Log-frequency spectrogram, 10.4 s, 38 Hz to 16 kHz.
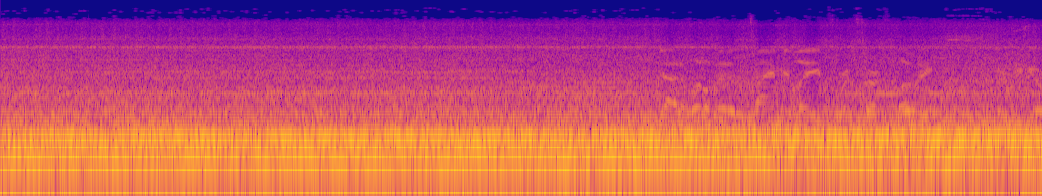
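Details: Kaeser DS200 150 HP air-cooled rotary screw compressor, 460 V three-phase, built 1990, 47,597 load and 56,834 run hours, with new oil and filter, started from empty. It gives a steady, even low hum with no knocks or grinding; tested and works.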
